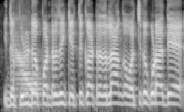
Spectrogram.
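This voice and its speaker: A woman's voice: a little high, level tone, fast talker, pushed and bright, a little hiss or hum. A woman voicing a bossy middle-aged man who scolds and lectures in a cartoon story. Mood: lecturing. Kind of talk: cartoon voice acting.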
